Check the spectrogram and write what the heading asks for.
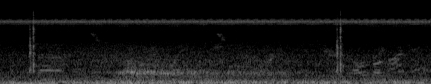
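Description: Steady high-pitched insect drone under a low outdoor rumble, with two short sharp clicks, one just after the start and one near the end, as the jump starter clamped to the bus battery is handled.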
